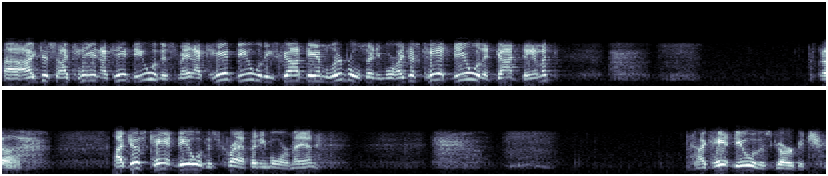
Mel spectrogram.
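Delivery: furious, fed-up, boiling-over rant. Stopping the broadcast, telling the folks he can't go on: furious. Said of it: "I am so damn angry".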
